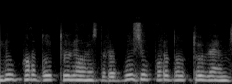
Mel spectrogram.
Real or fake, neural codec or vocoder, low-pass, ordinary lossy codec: fake; codec, 16 kHz, 1 kbps, FreqCodec, smaller model; 7.2 kHz; Opus, 32 kbps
